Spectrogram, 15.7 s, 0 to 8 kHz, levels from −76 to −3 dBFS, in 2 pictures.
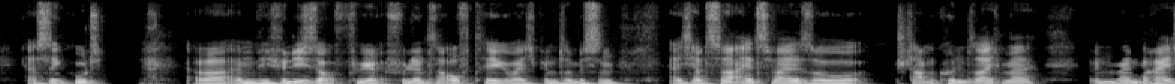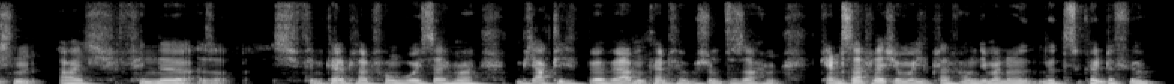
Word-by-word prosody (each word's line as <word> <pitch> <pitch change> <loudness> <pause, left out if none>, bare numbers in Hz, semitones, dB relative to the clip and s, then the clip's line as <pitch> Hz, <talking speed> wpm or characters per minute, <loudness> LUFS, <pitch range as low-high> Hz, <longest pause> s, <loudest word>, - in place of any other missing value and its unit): Ja, - - -7
das 100 - +3
klingt 105 -1 -1
gut. 115 -2 0 0.5
Aber, 95 0 +1
ähm, 95 +1 +3
wie 100 - +4
finde 105 +4 +3
ich 130 - +4
so 115 - +2
Free 105 -1 +1
äh, 105 0 0
Freelancer-Aufträge? 105 -2 +1
Weil 95 - +2
ich 95 +1 -4
bin 100 0 -1
so 105 - +1
'n - - 0
bisschen, 100 0 0 0.3
äh - - -1
ich 100 - 0
habe 100 - +3
zwar 115 +3 +4
1, 115 0 +3
2 110 0 +3
so 100 -1 +1
Stammkunden, 130 +5 -2
sage 115 -2 +3
ich 115 - -7
mal, 120 0 -1 0.3
in 110 0 -3
meinen 110 0 0
Bereichen, 110 0 0
aber 95 -1 0
ich 95 +2 -5
f - - -12
finde 105 -3 +1
also, - - -8 0.3
ich - - -4
finde - - -6
keine 95 - +2
Plattform, 100 0 -1
wo 95 - +2
ich 95 - +1
sage 95 -1 +1
ich - - 0
mal, 100 -1 +2 0.2
mich 95 -1 -3
aktiv 100 +1 -1
bewerben 95 +6 +2
kann 115 -3 -1
für 105 +1 -4
bestimmte 95 -1 -4
Sachen. 90 -2 -4 0.2
Kennst 95 +2 +4
du - - +6
da - - +4
vielleicht 120 -1 +2
irgendwelche 110 -1 -1
Plattformen, 100 0 -2
die - - +1
man 90 -1 0
da 90 - 0
nutzen 95 +3 -1
könnte 145 0 +2
für? 175 +4 -2
105 Hz, 255 wpm, -24 LUFS, 95-110 Hz, 0.5 s, du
